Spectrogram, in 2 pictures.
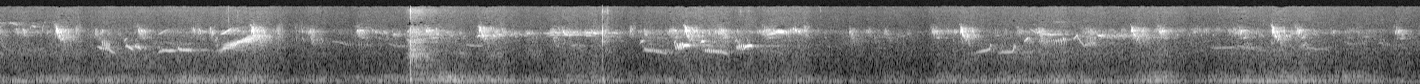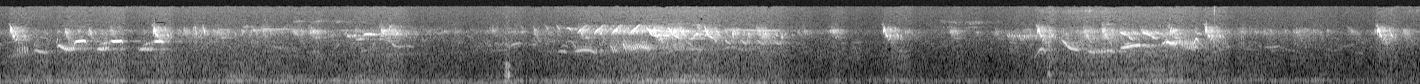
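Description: Several wild birds singing and chirping, many short, quick, varied calls, over a faint low background rumble, with a single sharp click about four seconds in.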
